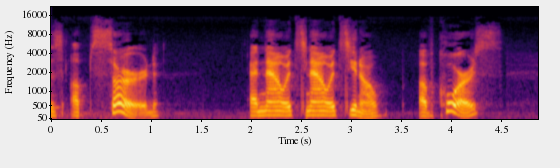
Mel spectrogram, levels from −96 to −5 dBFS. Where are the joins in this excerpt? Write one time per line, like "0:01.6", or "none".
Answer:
0:02.5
